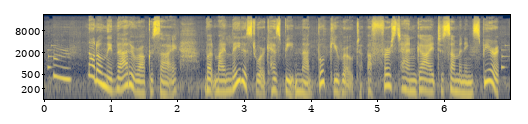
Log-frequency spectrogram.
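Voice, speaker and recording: A woman's voice: lowish voice, sing-song, normal speed, faint music behind. An actress playing a sly, smug ancient female fox yokai in a game cutscene, teasing and amused.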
